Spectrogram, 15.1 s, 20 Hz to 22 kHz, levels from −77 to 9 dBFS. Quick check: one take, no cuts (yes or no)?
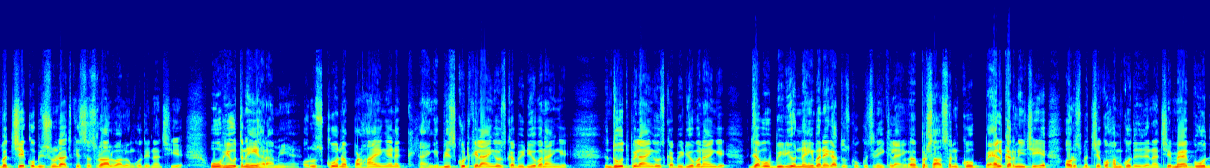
no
